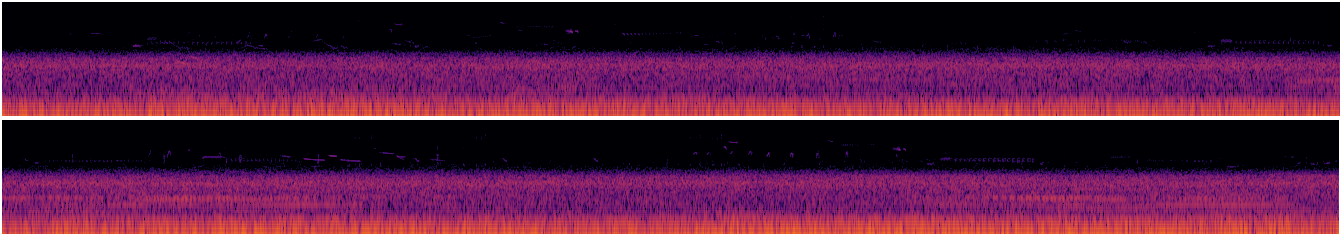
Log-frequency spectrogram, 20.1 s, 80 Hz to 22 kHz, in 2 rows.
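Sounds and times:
aircraft radial engines rumbling: 9.0 - 20.0.

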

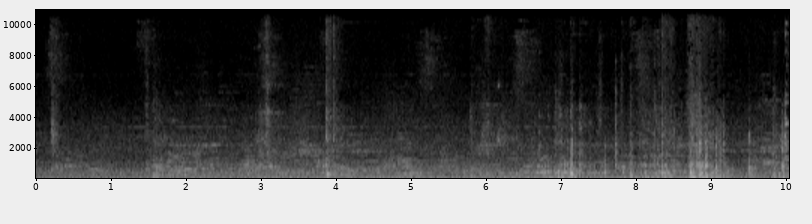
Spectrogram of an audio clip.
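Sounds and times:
steady low hum: 0.0 - 10.0
items clattering in plastic bin: 7.0 - 9.3.

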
